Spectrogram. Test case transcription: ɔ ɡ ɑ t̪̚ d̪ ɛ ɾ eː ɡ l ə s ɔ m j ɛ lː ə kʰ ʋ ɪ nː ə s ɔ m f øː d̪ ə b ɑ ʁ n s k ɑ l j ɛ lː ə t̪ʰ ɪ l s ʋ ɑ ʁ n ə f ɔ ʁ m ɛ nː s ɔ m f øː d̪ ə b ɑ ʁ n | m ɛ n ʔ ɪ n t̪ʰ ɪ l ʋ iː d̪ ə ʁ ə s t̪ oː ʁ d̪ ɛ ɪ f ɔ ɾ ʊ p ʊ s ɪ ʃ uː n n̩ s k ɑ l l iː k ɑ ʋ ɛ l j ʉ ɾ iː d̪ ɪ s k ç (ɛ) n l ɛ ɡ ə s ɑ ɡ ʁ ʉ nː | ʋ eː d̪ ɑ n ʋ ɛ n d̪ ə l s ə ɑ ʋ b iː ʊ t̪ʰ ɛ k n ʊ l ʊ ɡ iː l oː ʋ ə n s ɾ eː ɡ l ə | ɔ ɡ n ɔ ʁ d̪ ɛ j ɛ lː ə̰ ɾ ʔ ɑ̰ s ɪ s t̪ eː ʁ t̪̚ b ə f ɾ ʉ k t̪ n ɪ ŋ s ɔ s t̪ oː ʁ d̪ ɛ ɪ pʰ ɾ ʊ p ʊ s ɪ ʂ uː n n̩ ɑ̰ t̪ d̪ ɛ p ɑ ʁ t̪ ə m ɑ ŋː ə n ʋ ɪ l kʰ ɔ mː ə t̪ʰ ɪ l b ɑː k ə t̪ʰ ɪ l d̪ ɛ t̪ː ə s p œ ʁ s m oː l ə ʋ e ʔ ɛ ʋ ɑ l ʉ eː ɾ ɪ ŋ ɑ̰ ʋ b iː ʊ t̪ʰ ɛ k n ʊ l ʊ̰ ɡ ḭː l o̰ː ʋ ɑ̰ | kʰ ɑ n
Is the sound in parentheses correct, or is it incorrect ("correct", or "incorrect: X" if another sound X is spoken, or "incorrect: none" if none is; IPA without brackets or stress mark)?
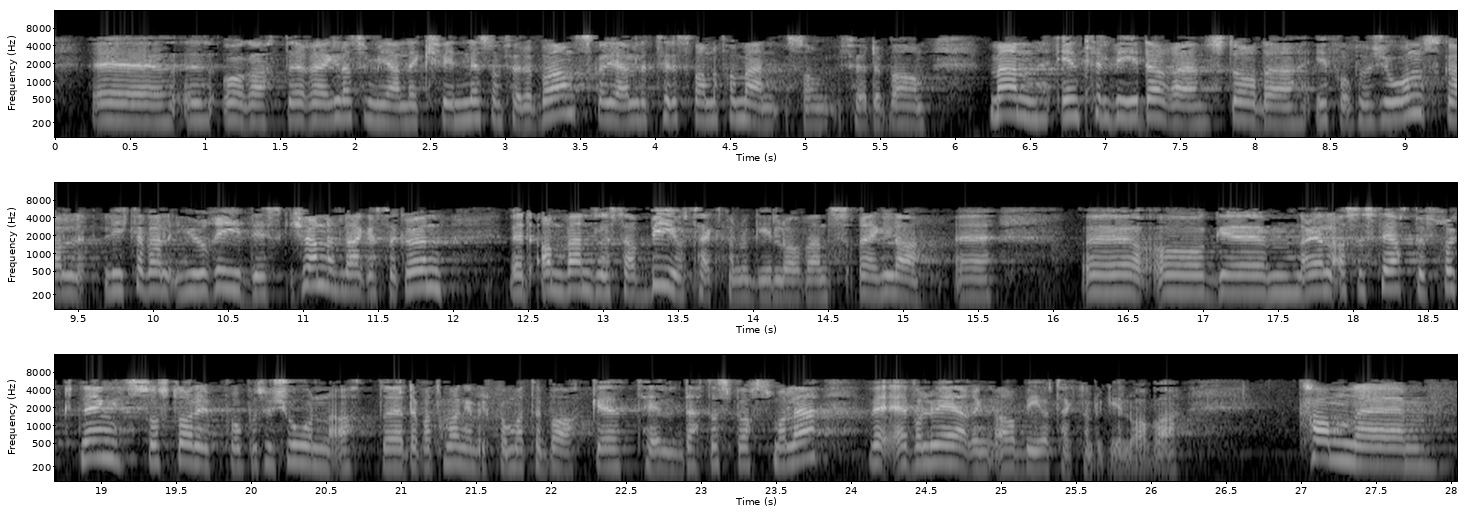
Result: incorrect: œ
